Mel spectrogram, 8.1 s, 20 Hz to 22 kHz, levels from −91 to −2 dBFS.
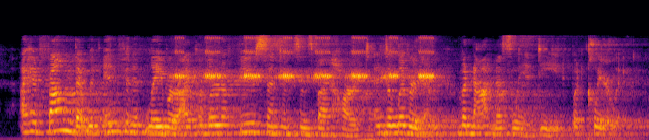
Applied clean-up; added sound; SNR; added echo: none; Cricket; -1 dB; reverberation time 2.4 s.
